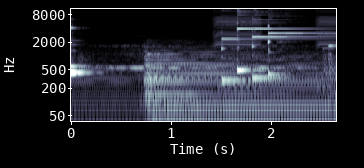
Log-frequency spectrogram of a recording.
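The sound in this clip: A phone's message notification tone: a short, bright chime of a few quick ringing notes over a sustained, low tonal background.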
